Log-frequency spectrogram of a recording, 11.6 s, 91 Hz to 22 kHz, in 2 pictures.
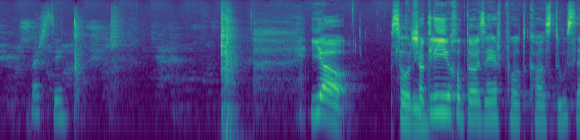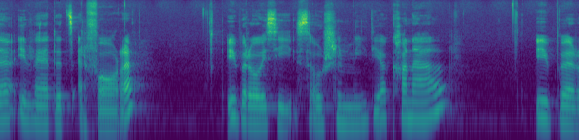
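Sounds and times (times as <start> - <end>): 
faint noise: 0.0 - 11.5
speech: 0.3 - 0.9, 3.1 - 7.3, 8.0 - 10.4, 11.2 - 11.5
door shutting with a solid close thud: 2.2 - 2.5.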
